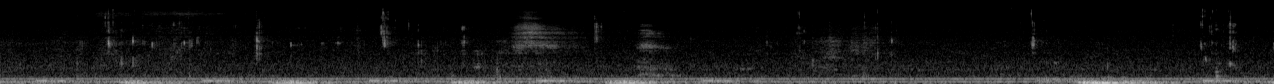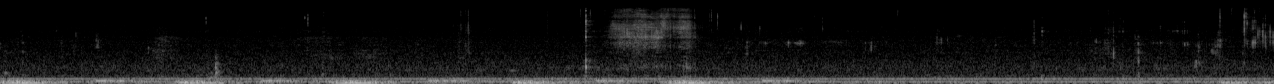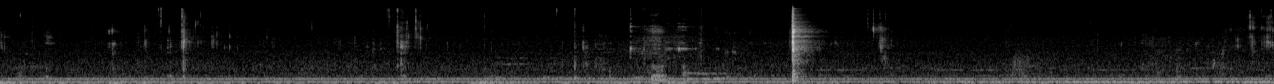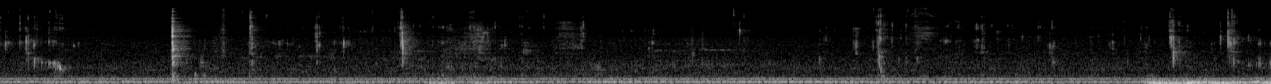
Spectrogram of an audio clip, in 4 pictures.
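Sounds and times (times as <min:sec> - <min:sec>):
steady low hum: 0:00.0 - 0:50.9
wet chewing and slurping noodles: 0:36.6 - 0:39.2, 0:40.1 - 0:50.9.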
